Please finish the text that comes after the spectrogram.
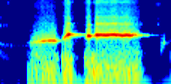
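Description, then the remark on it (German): Someone whistles the opening of the wedding march: a short run of clear, steady notes, starting low, then stepping up to a long sustained higher tone, with no talking. “Da war gerade Hochzeitsmarsch.”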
